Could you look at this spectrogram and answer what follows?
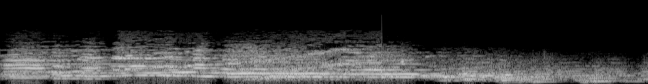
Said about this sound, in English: that siren means they're searching for me. For heaven's sake, come on.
